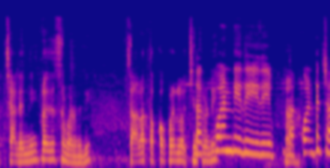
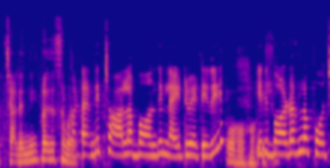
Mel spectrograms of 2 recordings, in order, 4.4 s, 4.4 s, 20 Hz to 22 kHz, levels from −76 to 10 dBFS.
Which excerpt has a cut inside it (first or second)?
second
